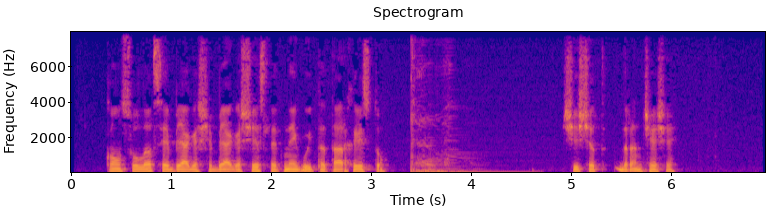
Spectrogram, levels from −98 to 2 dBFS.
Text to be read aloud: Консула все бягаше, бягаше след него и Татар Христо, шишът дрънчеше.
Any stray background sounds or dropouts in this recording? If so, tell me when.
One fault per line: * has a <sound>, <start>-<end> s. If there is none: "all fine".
* has a thud, 3.4-4.8 s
